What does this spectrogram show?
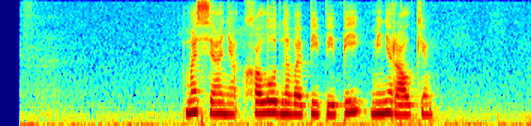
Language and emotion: Russian, neutral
